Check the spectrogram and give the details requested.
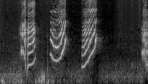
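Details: Green ringneck parrot, a pet described as talking, repeats harsh harmonic downslurred squawks about every half second, three in a row and a fourth beginning.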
